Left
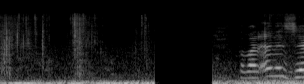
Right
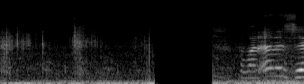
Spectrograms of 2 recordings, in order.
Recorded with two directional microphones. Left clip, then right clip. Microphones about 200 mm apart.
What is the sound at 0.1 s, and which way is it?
Crushing, 35° left (ahead or behind).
